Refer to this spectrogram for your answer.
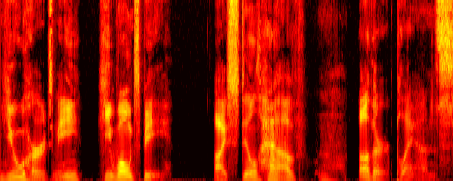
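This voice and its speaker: A man's put-on character voice, fairly low in pitch with very wide pitch swings, at a very slow pace full of long, frequent pauses, on a very clean recording with a silent background. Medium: audio drama. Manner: cold, menacing.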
